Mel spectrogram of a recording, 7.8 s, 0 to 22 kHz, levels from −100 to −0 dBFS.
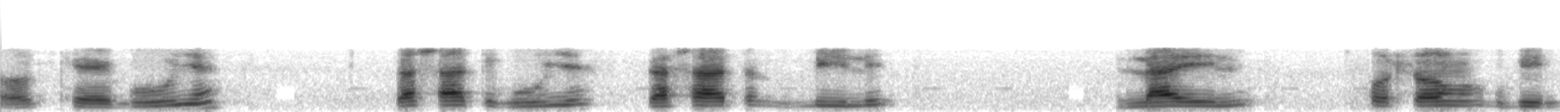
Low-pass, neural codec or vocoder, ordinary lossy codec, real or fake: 3.6 kHz; none; none; real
